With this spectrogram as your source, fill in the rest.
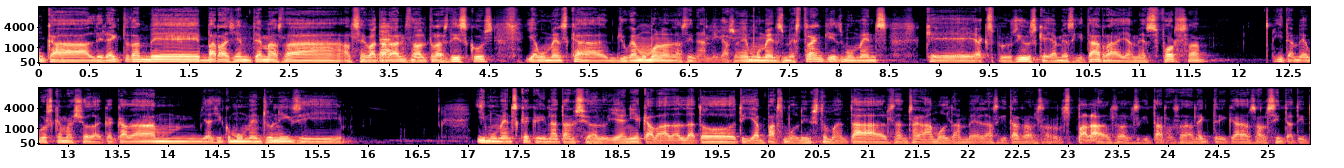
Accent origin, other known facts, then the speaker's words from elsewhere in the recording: Sitges, Catalonia, Spain; now in Ribes, Spain; Jo, que sóc de Sitges també, però ara visc a Ribes.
